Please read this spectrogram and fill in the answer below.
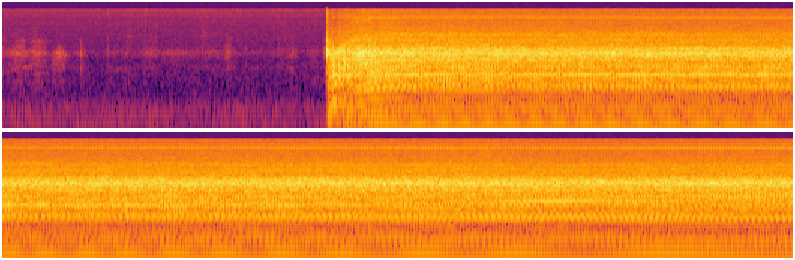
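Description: Ridgid pancake air compressor's motor and pump kicking on abruptly about two seconds in, then running steadily with a loud hum as it pumps up the tank's pressure.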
